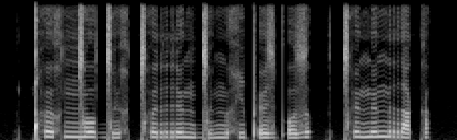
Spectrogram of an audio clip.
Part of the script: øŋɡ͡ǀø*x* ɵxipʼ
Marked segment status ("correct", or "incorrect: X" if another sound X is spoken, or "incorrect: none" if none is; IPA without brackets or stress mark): incorrect: ŋ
